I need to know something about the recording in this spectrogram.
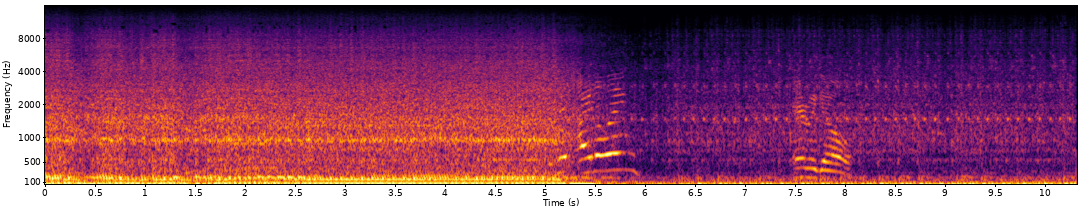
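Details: Saab Sonett III on its first run after engine reinstallation, distributor just reset 180°: uneven, lumpy idle for a few seconds, then it shuts off; it misfires because one spark plug lead was left unplugged.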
